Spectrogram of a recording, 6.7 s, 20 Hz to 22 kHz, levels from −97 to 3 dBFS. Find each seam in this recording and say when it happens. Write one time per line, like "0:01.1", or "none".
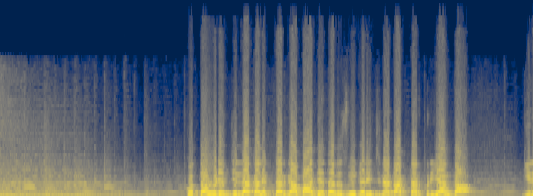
0:02.1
